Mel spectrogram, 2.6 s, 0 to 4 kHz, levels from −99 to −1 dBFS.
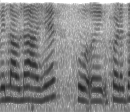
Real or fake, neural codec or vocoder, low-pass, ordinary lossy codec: real; none; 3.6 kHz; AAC, 16 kbps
